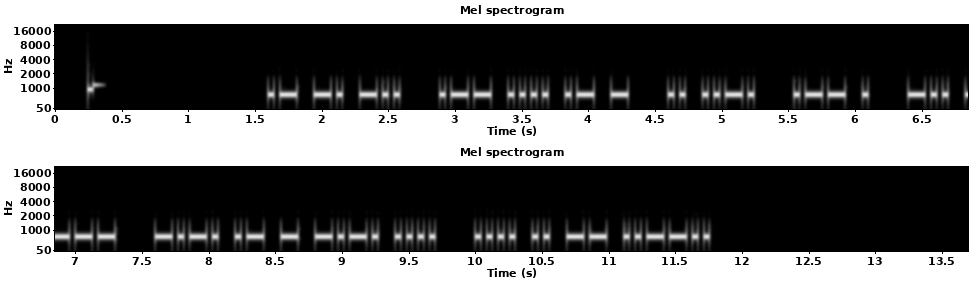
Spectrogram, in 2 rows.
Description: Morse code, heard as a keyed tone, about 28 wpm, 700 Hz. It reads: AND WHAT IF WE DO CATCH HIM?
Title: Sentences from Top 1500 Words 28wpm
